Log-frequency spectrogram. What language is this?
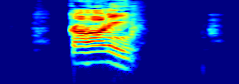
Sindhi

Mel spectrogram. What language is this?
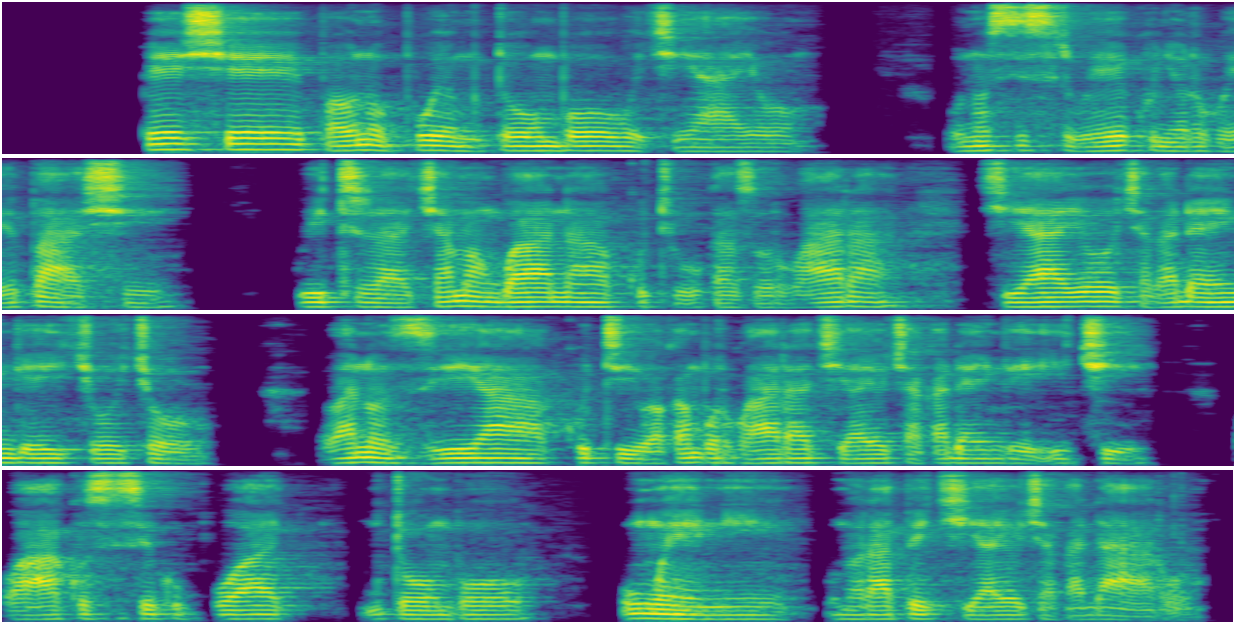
Ndau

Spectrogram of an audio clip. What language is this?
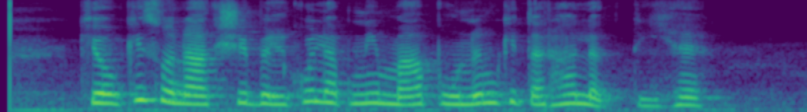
Hindi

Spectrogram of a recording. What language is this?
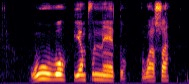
Tsonga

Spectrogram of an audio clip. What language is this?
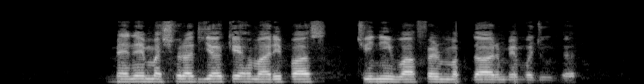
Urdu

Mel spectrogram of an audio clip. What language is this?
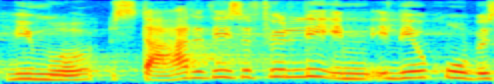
Danish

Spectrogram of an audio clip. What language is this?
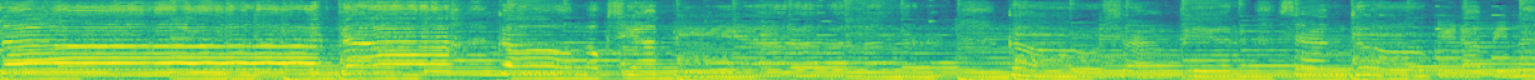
Indonesian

